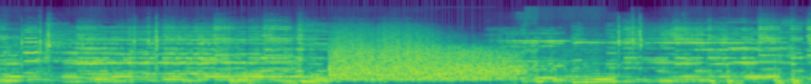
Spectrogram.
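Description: A single gunshot in a western gunfight: a sudden sharp blast with a long, hissing decay over ongoing orchestral music.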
